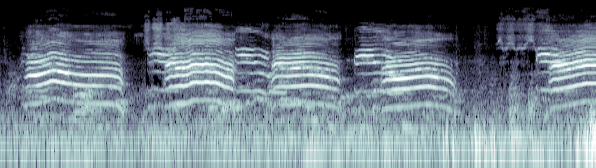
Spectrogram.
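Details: Stray cat in heat on a street in Morocco, sexually aroused, giving long drawn-out harmonic meows of about two seconds each, four calls separated by short pauses, the last one rising in pitch.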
